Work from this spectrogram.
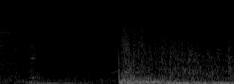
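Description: A tank's main gun firing in World of Tanks while driving an M48 Patton: a sudden loud boom cuts into a steady engine rumble and stays heavy and sustained afterward.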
